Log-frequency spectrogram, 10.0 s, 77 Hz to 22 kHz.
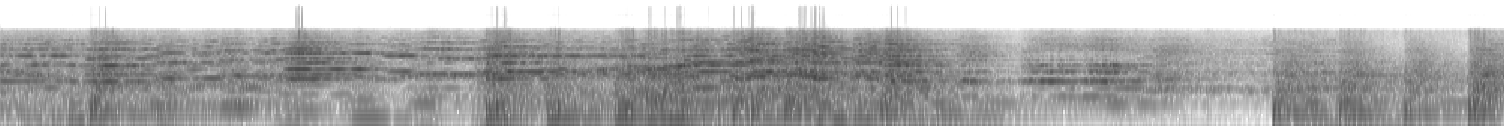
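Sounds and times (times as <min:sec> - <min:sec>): baroque string ensemble: 0:00.0 - 0:09.2.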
